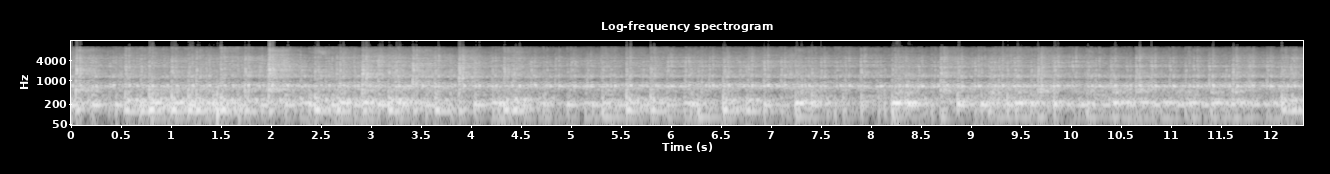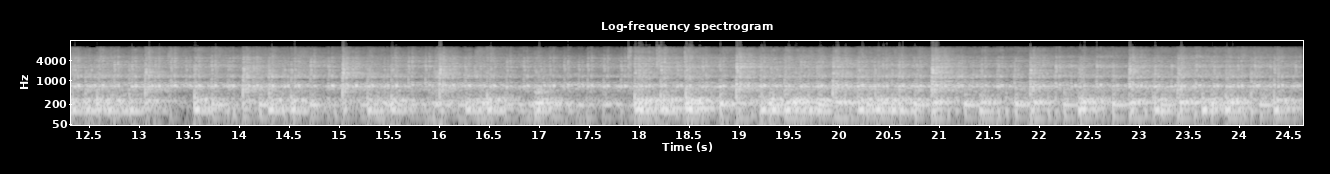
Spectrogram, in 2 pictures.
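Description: Loud dance music driven by drums and wooden knocking percussion, with a steady, busy rhythm.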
